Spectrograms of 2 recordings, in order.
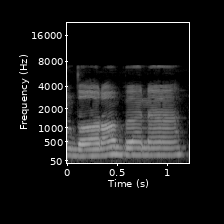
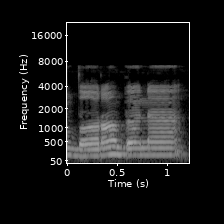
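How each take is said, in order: No difference in how they are said.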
